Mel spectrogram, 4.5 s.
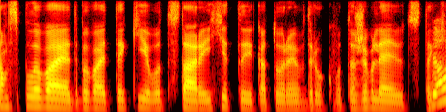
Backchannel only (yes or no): no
